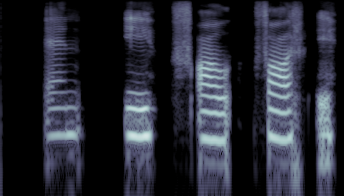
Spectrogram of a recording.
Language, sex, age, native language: Icelandic, male, 7, Icelandic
